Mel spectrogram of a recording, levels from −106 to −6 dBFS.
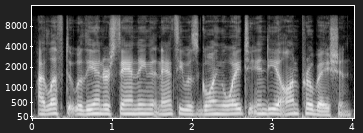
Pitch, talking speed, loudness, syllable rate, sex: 140 Hz, 225 wpm, -17 LUFS, 5.9 syllables/s, male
